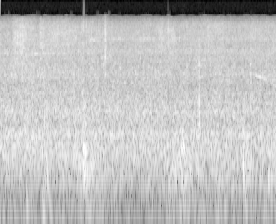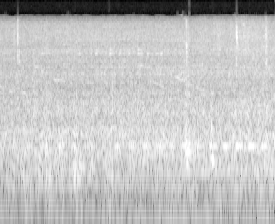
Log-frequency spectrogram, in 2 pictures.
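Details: Steady engine rumble and rattling from a moving vehicle on a morning safari drive at Djuma Game Reserve, with scattered clicks and knocks and no animal calls.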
